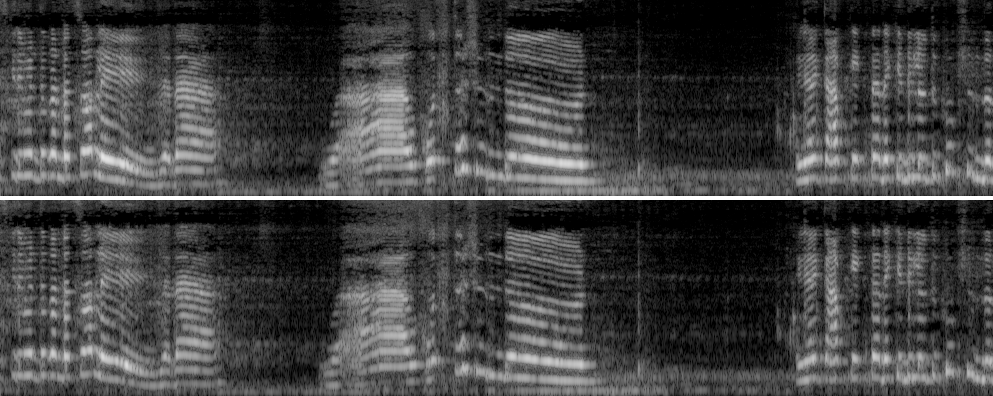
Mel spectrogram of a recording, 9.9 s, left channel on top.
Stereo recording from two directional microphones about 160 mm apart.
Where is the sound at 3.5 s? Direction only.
65° left (ahead or behind).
